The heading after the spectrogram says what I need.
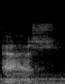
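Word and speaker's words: Æ: and then I guess the AE is pronounced ash okay and then he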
